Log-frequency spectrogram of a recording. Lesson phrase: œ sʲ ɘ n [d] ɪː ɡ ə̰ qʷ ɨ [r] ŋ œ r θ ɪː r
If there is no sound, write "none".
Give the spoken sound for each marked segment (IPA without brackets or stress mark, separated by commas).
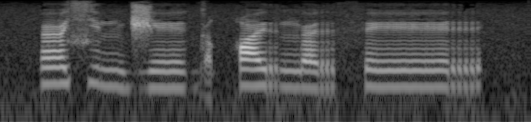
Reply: d͡ʒ, r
